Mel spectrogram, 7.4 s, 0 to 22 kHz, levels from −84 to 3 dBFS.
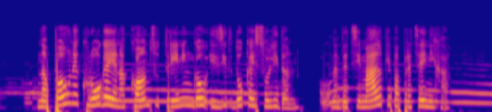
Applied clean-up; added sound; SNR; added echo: neural mask model RNNoise.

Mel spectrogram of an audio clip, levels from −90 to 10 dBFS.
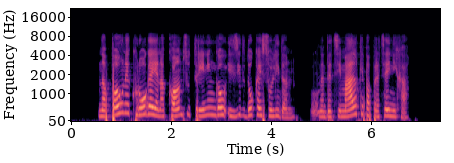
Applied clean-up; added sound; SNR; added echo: neural mask model Resemble Enhance denoiser.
